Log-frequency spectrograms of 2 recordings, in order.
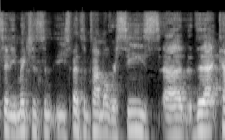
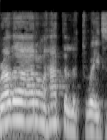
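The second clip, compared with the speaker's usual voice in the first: put-on Samoan accent, pitched slightly high; 6 semitones higher than usual. Retelling what a huge Samoan man he knew told him, Samoan accent impression. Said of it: "That's my best Samoan accent".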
